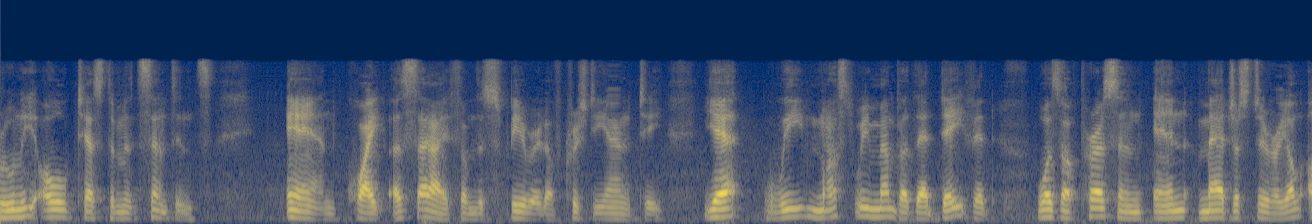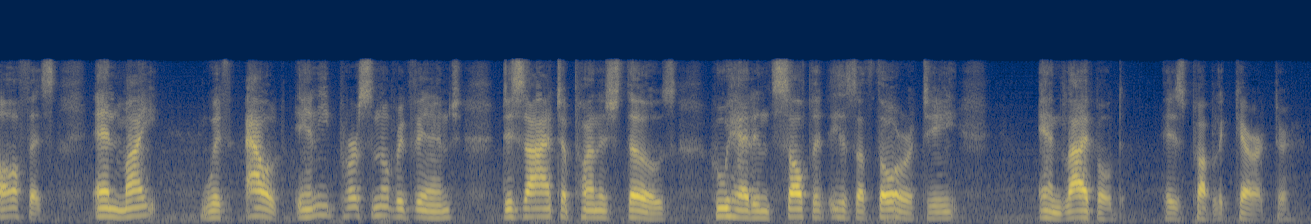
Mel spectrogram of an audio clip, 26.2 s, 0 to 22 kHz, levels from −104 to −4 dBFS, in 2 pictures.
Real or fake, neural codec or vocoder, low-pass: fake; codec, 16 kHz in and 24 kHz out, 0.6 kbps, FocalCodec, streaming, 4096 codes; 7.2 kHz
